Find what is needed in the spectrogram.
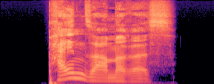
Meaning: strong/mixed nominative/accusative neuter singular comparative degree of peinsam
- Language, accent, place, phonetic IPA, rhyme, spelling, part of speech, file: German, Germany, Berlin, [ˈpaɪ̯nzaːməʁəs], -aɪ̯nzaːməʁəs, peinsameres, adjective, De-peinsameres.ogg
